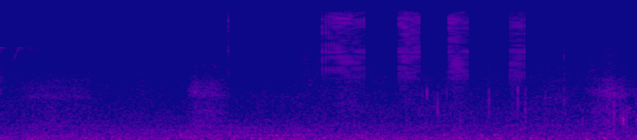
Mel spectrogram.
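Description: Lamson Liquid fly reel ratcheting in four short bursts, starting about three seconds in, while a hooked carp is being played on the fly rod.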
